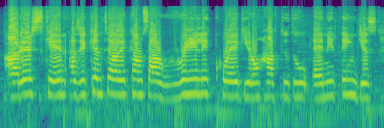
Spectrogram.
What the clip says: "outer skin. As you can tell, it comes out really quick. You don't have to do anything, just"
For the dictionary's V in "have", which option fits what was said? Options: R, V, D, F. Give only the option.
F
